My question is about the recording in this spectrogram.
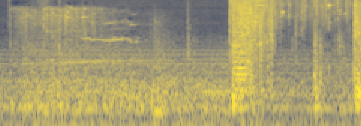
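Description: Glass shattering as gunfire breaks the letters of a neon sign: a sudden loud crash and burst of tinkling fragments arrive after a quieter stretch of low hum and faint high whines.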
